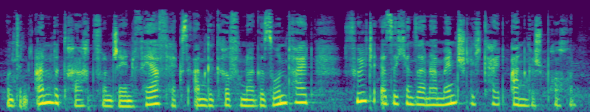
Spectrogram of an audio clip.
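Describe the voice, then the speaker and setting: An actress playing a strong-willed, self-assured young heroine who talks emphatically in a hushed voice, in a radio play. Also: female voice, mid-range voice, a little fast, lightly acted.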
